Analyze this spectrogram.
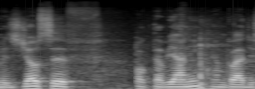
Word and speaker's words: Octaviani: you to introduce yourself my name is Joseph octaviani I'm glad you said it right um I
